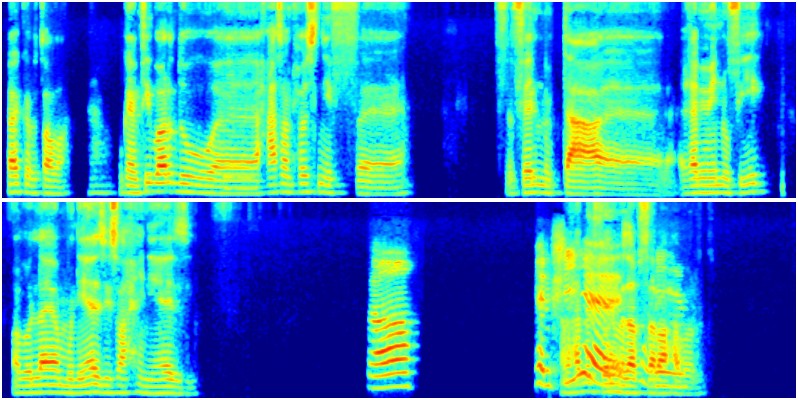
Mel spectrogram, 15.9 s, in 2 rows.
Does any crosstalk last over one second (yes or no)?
yes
